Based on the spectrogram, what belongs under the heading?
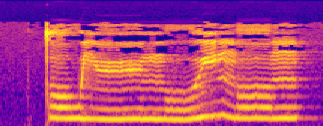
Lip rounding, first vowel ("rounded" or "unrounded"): rounded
